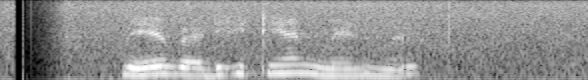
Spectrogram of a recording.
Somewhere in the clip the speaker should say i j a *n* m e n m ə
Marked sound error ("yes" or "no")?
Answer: no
